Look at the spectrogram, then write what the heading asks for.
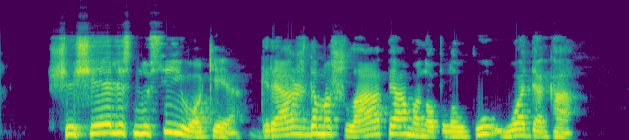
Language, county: Lithuanian, Alytus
